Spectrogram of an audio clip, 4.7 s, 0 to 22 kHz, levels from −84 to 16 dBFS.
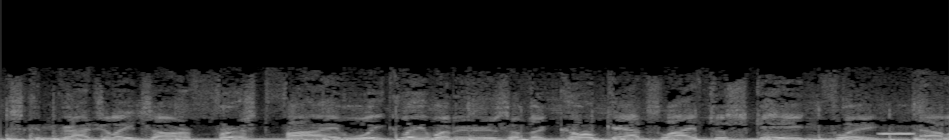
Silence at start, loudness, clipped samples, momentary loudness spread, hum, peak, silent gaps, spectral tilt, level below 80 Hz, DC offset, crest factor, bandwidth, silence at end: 0 s; -21 LUFS; under 0.1%; 2 LU; none; -8 dBFS; none; -6.5 dB/octave; -34 dBFS; under 0.1%; 12 dB; 11.5 kHz; 0 s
